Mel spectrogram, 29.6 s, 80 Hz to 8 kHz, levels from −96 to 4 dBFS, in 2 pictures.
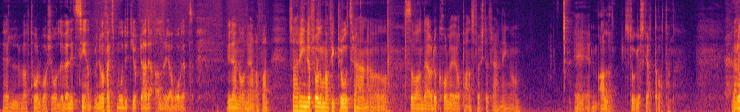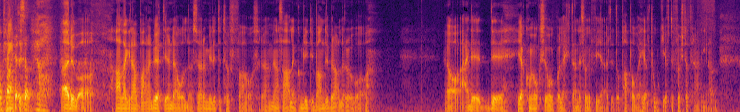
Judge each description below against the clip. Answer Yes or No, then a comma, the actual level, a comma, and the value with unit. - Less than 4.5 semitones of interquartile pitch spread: Yes, average, 3.0 semitones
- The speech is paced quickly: Yes, fast, 210 wpm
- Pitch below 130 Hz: Yes, low, 100 Hz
